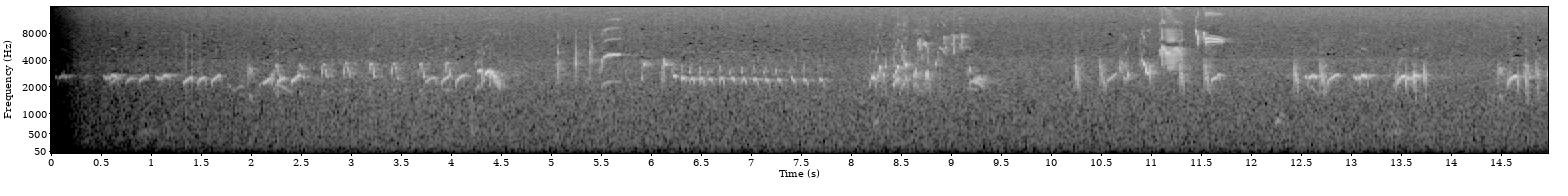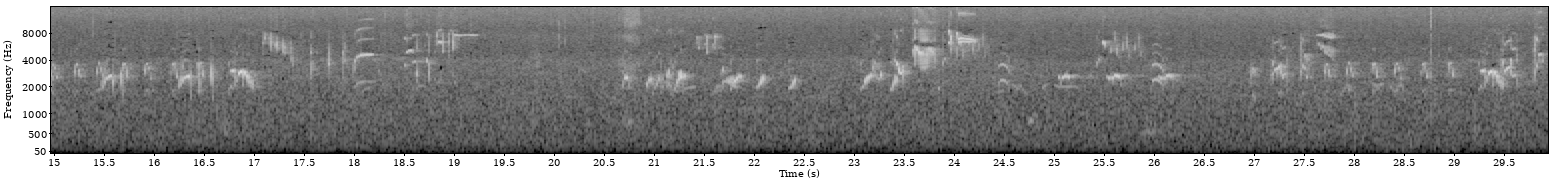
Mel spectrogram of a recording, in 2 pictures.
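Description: Birds chirping and calling, with rapid runs of short high notes and trills repeating throughout over a faint steady hiss.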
